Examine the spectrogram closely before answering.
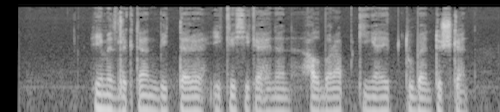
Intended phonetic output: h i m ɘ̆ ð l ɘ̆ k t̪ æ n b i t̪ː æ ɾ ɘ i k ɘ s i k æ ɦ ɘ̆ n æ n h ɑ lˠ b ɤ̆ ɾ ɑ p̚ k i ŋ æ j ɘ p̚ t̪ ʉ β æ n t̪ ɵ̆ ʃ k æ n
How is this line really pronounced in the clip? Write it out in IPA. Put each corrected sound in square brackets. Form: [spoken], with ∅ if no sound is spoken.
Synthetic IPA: h i m ɘ̆ ð l ɘ̆ k t̪ æ n b i t̪ː æ ɾ ɘ i k ɘ s i k æ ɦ ɘ̆ n æ n h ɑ lˠ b ɤ̆ ɾ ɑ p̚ k i ŋ æ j ɘ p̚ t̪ ʉ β æ n t̪ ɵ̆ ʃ k æ n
